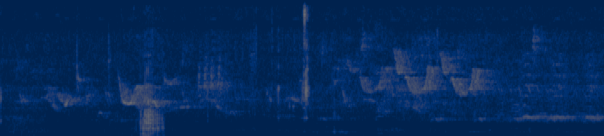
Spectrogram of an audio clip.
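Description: Near silence with faint bird calls, including a quick run of short falling chirps in the middle, and a brief soft noise about one and a half seconds in.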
